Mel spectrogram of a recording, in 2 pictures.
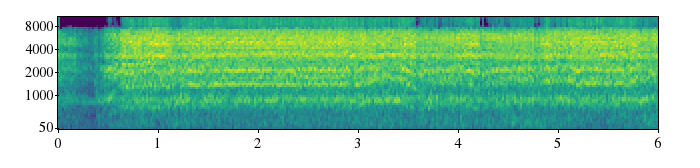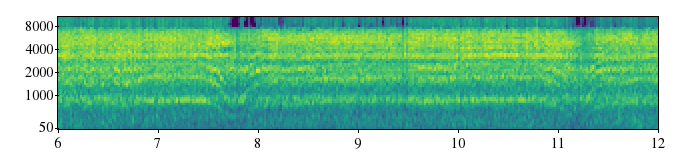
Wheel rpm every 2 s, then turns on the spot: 110, 210, 200, 200, 200, 170.
none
